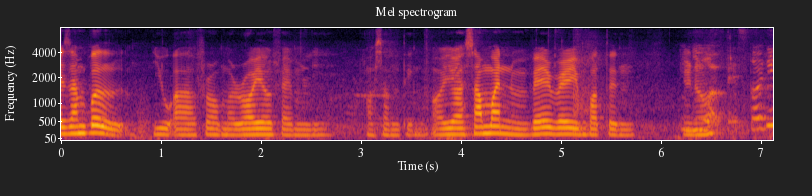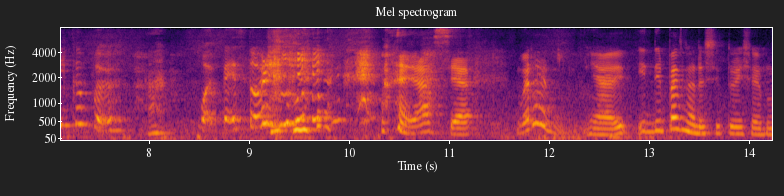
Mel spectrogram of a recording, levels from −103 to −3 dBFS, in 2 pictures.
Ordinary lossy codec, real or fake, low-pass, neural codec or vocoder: none; real; none; none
